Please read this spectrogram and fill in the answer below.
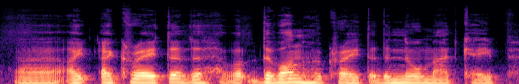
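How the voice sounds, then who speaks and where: Very slow and flat in intonation, a man with a Swedish accent talks in a medium pitch with a dark, mellow tone. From Sweden. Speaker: game modder and artist. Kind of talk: video tutorial / devlog. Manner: halting, many fillers.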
